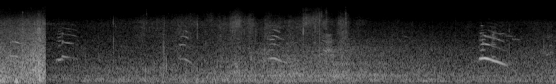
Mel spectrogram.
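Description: Steady wind and surf noise from the sea, with short falling bird calls several times, the loudest near the end.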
